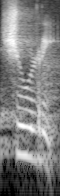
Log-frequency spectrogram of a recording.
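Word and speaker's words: jewellery: सो यहां पे हम बात कर रहे हैं ये जो वर्ड है इसको कहते हैं ज्वेलरी। ठीक है? सो ज्वेलरी है ये ज्वेलरी नहीं है।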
